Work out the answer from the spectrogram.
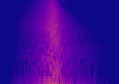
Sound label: fast whoosh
